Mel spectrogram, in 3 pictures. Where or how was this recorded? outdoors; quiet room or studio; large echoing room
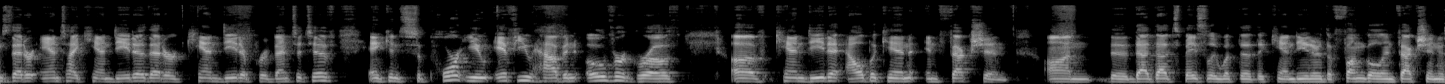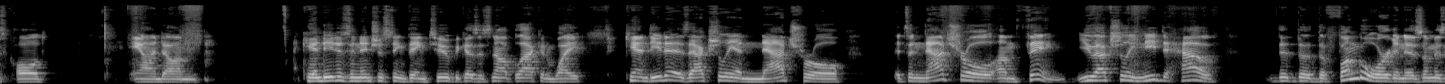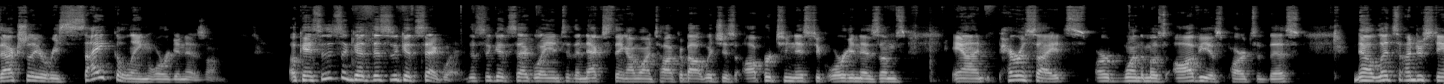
quiet room or studio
